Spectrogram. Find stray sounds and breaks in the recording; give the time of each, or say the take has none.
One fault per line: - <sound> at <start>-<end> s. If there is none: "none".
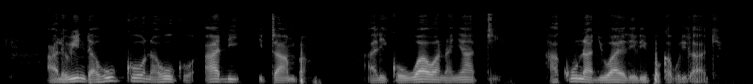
none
